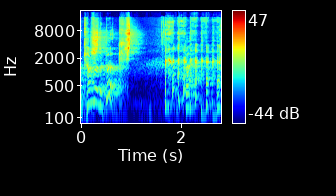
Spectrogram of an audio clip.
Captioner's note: laughs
